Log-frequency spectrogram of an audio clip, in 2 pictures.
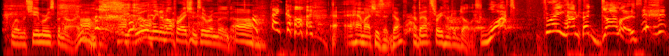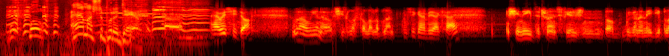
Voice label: VOICE ACTING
